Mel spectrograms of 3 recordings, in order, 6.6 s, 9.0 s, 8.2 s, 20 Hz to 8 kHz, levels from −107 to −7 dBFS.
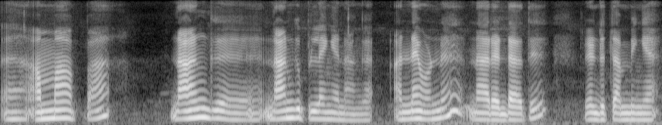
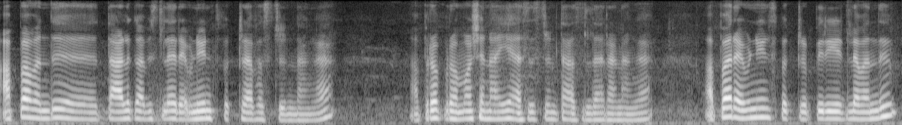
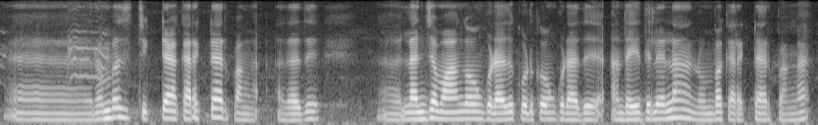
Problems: none marked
